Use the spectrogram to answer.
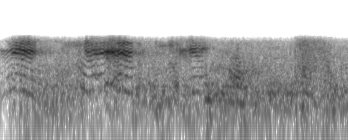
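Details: Newborn's first cry moments after birth in Bangladesh: thin, high-pitched bursts of crying, a normal first cry.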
